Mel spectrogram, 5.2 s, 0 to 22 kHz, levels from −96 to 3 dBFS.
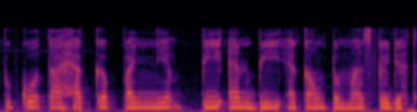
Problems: background sounds at intervals, low volume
